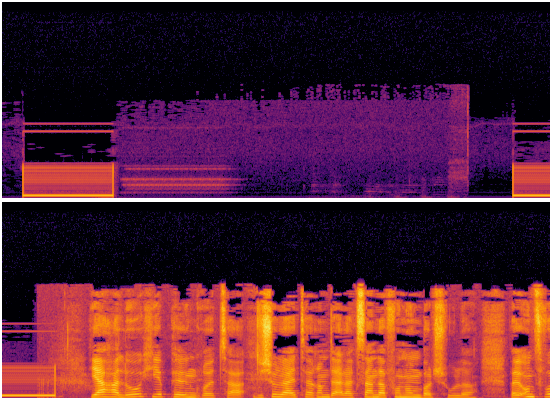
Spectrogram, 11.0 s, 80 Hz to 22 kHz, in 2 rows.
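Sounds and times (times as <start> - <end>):
telephone line tone during a call to the police: 0.2 - 1.1, 5.1 - 6.0
speech: 6.4 - 10.9.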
